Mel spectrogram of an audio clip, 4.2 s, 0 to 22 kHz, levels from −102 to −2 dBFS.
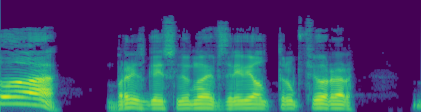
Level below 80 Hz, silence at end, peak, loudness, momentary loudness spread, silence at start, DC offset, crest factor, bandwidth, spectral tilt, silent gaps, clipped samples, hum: -52 dBFS; 0 s; 0 dBFS; -18 LUFS; 13 LU; 0 s; under 0.1%; 18 dB; 11.5 kHz; -6.5 dB/octave; 0.82-1.05 s, 4.02-4.10 s; under 0.1%; none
